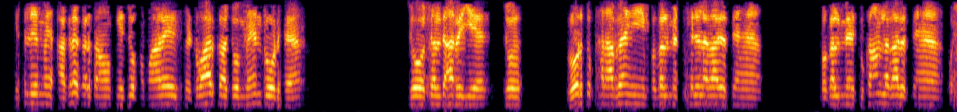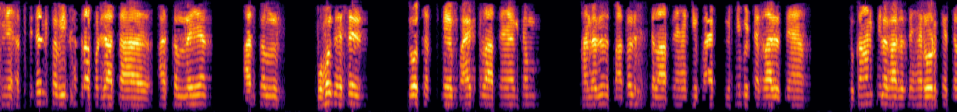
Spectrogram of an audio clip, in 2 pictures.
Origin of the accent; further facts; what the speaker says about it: Jharkhand, India; जिला बोकारो का रहने वाला हूँ। हम लोग का जिला बोकारो है, थाना कसमार है।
